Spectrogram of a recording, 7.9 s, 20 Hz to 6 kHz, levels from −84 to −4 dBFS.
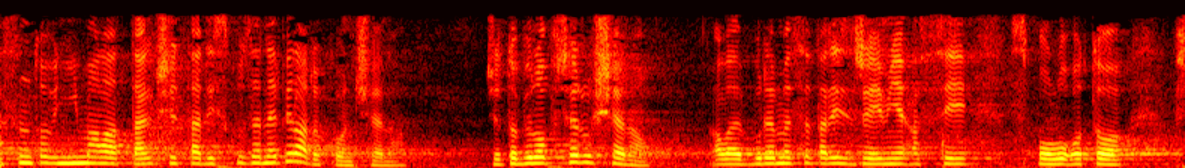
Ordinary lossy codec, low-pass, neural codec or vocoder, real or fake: MP3, 32 kbps; 5.4 kHz; none; real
